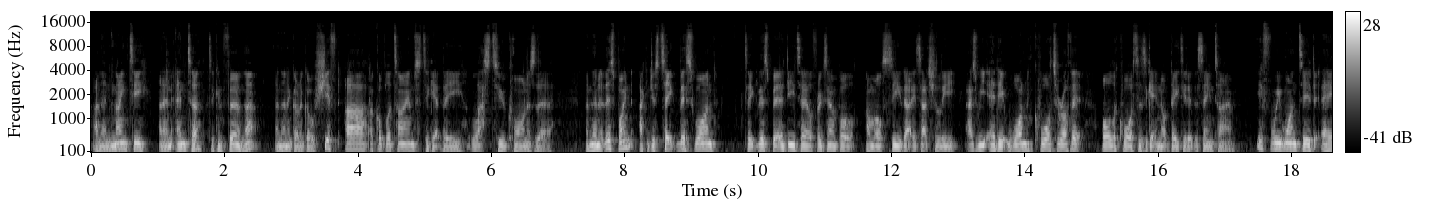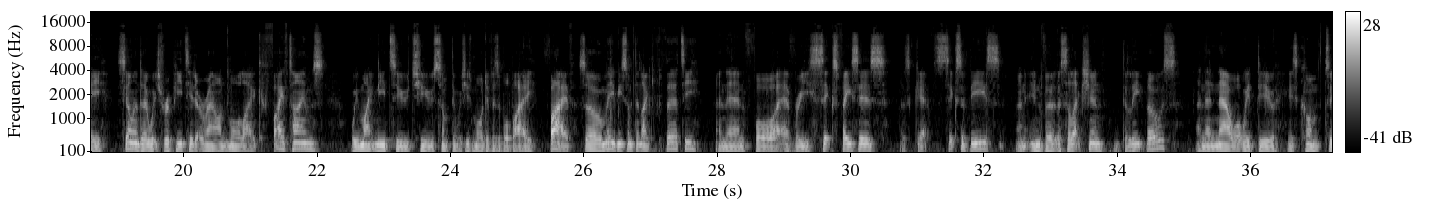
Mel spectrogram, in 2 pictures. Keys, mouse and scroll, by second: 3.8 shift+r, 4.2 shift+r, 5.0 middle click, 6.1 z, 6.5-7.3 scroll down 2, 6.7 middle click, 7.3 alt+z, 7.3 middle click, 7.5 click, 8.0 Tab, 8.2 middle click, 8.9 scroll up 2, 10.0 click, 10.1 shift+click, 10.5 middle click, 11.3 scroll down 3, 11.5 middle click, 12.0 s, 16.4 middle click, 17.9 Tab, 18.5 click, 19.1 x, 20.6 shift+a, 23.7 click, 27.8 middle click, 28.8 Tab, 29.3 click, 30.7 shift+click, 31.1 click, 31.5 shift+click, 31.9 shift+click, 32.2 middle click, 32.3 shift+click, 32.8 ctrl+i, 33.3 x, 35.3 Tab, 35.4 middle click, 36.5 z.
